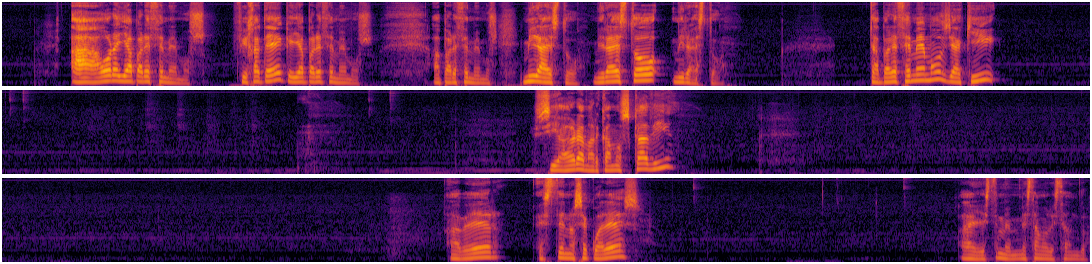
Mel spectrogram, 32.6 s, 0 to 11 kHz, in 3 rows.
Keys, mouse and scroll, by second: 1.4 click, 3.9-4.3 scroll down 1, 6.7 click, 10.9 click, 12.2-12.9 scroll down 1, 12.9-13.8 scroll up 1, 14.5 click, 16.6 click, 17.0 click, 18.6-21.1 scroll up 1, 21.1-21.9 scroll down 1, 21.9-22.8 scroll down 1, 28.6-30.8 drag, 31.7 click.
